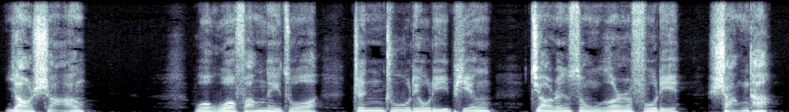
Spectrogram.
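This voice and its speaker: A man voicing an eighty-year-old empress dowager who gently lectures her son in an audiobook. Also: medium pitch, no room sound, studio quality, pitched above the performer's own voice. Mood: motherly. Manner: soothing, lecturing, drawn-out chatty. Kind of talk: audiobook character voice.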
